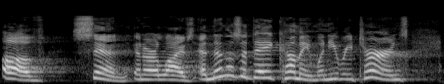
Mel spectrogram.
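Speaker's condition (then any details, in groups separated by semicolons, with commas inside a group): No condition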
